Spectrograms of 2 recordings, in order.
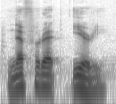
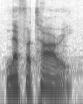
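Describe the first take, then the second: First: It is said as two separate words. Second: It is said quickly as one run-together word. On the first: This is how the name is written in the cartouche. "but it's actually Neferet Iri. One word Neferet, another word Iri" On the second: This is the usual modern way people say it. "we're accustomed just saying it fast and and a little slightly different pronunciation"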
